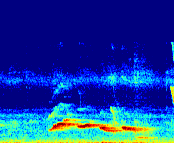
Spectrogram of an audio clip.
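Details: Orange-headed thrush from Salatiga giving its kretekan call, a lure to provoke other birds into singing: a short warbled, slightly wavering phrase of bright notes that rises then slides down, about one second long, over a low hum.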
